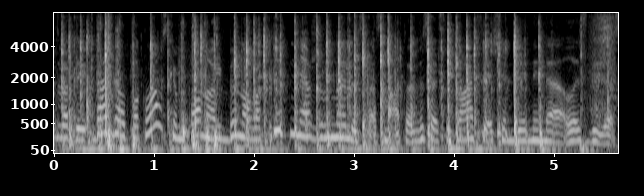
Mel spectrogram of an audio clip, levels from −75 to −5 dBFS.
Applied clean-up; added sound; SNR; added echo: none; Computer keyboard; -1 dB; none.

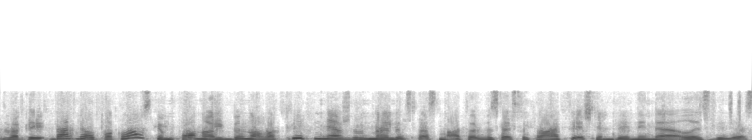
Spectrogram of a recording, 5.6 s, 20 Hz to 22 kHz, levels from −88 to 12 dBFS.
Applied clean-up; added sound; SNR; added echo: neural separator model SepFormer DNS4.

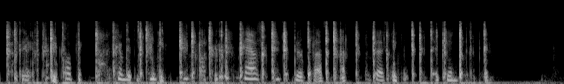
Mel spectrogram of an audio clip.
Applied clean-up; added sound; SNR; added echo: neural diffusion model UNIVERSE++.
